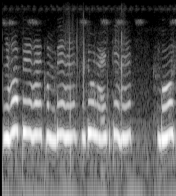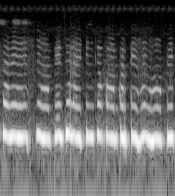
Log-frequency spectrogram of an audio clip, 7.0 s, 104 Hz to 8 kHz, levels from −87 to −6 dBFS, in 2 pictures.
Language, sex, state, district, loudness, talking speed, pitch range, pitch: Hindi, female, Bihar, West Champaran, -14 LUFS, 190 wpm, 375-400 Hz, 385 Hz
